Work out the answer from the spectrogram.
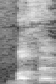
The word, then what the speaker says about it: bustle: ठीक है, बसल में जो टी होता है साइलेंट होता है बच्चों। ठीक है, बसल पढ़ा जाता है BUSTLE।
